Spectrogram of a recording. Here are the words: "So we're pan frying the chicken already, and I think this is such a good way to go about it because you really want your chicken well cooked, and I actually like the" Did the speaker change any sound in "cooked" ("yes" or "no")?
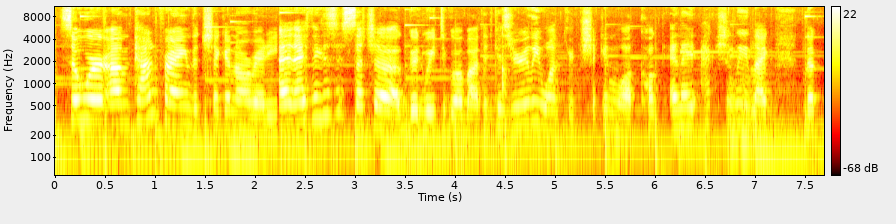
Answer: no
